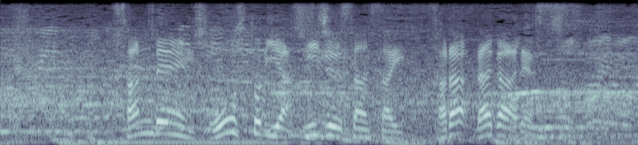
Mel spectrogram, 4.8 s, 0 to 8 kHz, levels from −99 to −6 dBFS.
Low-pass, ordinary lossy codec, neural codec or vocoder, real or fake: 7.2 kHz; none; none; real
